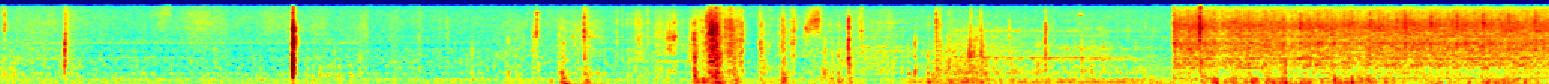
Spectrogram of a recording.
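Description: Car engine running steadily, with a few sharp clicks early on and some knocks and rustling about four to five seconds in. The engine sound grows louder and brighter over the last two seconds.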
